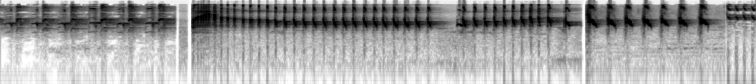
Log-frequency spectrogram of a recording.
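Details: Varied bird song for tutoring caged songbirds: chattering mixed notes, then a long fast run of sharp high chips, followed by cut-in bursts of louder, spaced trilled notes.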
